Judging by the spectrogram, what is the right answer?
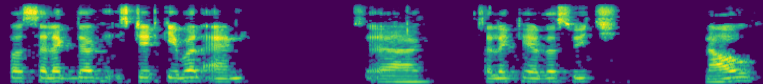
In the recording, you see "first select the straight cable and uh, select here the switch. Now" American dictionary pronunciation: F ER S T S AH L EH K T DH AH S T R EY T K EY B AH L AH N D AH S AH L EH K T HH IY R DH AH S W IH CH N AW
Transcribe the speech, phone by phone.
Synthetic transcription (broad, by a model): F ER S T S AH L EH K T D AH S T EY T K EY B AH L AH N D S AH L EH K T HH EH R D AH S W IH CH N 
